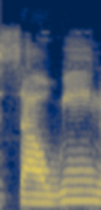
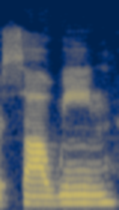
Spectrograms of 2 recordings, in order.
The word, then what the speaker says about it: Samhain: Its origins traced back to the ancient Celtic, whatever you want to call it, holiday of Samhain or Samhain, however you want to pronounce it.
